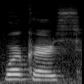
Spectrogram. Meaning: plural of worker
- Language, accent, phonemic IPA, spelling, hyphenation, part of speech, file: English, US, /ˈwɝ.kɚz/, workers, work‧ers, noun, En-us-workers.ogg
